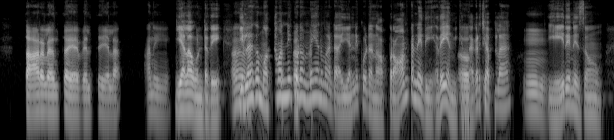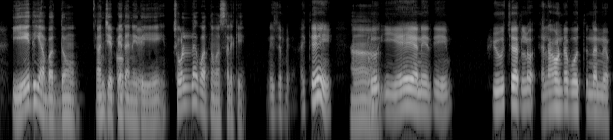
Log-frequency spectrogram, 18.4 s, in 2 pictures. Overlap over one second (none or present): none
